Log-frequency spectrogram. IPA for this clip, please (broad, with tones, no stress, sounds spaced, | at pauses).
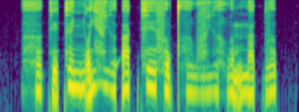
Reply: h əː˧˩ k ḛ˧˥ k ɛ˧ ɲ ɔ̰˧˥ j v i̤˨˩ ə̯ ʔ a˦˥ k̚ x e˧ f ə̰˧˨ w t̪ʰ ə̤˨˩ w v i̤˨˩ ə̯ h w ə̰˧˨ m n a˨˩ t̚ v ə˦˥ p̚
